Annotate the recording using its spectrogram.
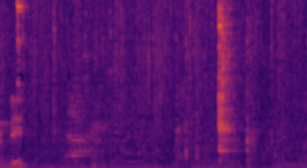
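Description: Metal spatula stirring through a watery curry in a metal pot, scraping against the pot, with a sharp scrape about one and a half seconds in.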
